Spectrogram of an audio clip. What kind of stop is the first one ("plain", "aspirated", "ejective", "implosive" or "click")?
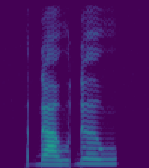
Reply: implosive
